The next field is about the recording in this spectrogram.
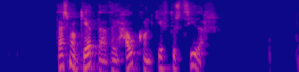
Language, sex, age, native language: Icelandic, male, 30-39, Icelandic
